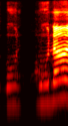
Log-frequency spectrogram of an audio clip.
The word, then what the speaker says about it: Muna: So, if you guys don't know why my name is Muna and it's spelled like, It's because I combined my three favorite things: the moon, cow moo, and then my old name Luna.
